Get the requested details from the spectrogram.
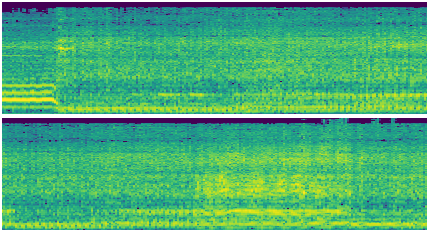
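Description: A motorcycle engine hums steadily up close, changing pitch as it shifts and revs.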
